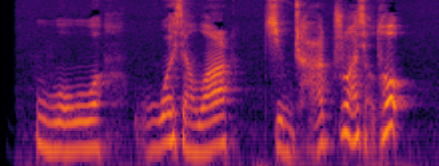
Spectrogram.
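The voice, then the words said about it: Quiet, timid, stammering voice. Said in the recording (Chinese): “小声的回答”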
